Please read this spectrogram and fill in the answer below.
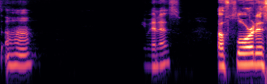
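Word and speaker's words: Gimenez: Carlos himz is that how you say it heenez uhuh heenez a Florida said that he would not support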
